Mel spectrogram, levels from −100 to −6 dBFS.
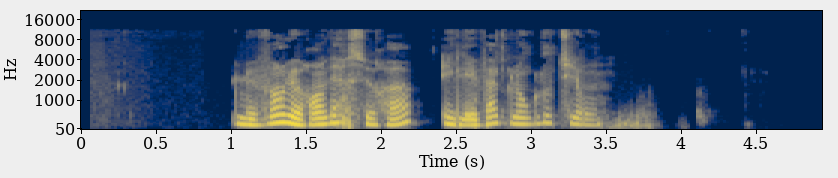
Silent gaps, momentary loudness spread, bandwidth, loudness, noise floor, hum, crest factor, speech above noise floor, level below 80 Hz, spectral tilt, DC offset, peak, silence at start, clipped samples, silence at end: none; 12 LU; 11.5 kHz; -18 LUFS; -80 dBFS; none; 20 dB; 62 dB; -64 dBFS; -6.5 dB/octave; under 0.1%; -2 dBFS; 1 s; under 0.1%; 1.15 s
